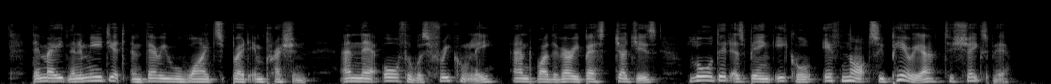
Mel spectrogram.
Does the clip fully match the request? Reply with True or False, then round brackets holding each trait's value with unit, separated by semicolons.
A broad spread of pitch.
False (3.8 semitones)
